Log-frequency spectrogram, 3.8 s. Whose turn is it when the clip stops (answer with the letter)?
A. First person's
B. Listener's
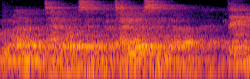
A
